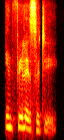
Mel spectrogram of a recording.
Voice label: "Infelicity", Indian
